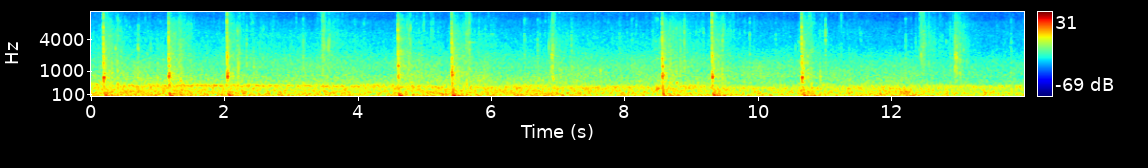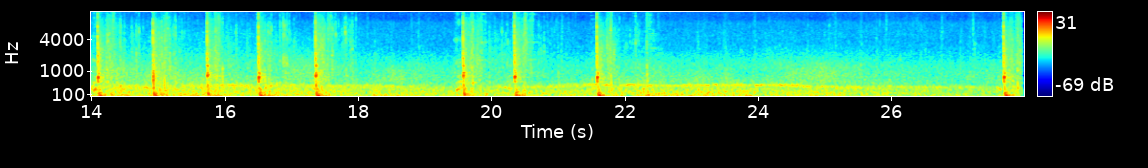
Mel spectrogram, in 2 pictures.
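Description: An axe chops into wood with sharp, repeated knocks.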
